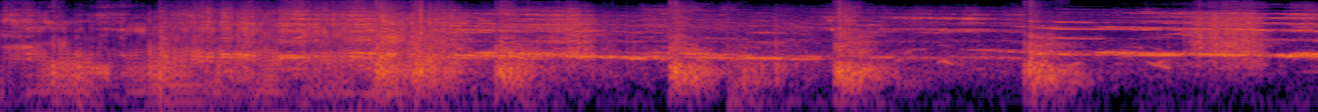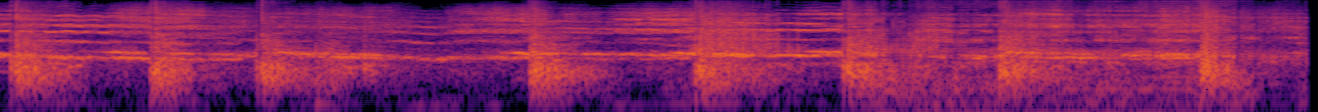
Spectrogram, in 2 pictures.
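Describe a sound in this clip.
Fireworks whistle shrilly as they rise.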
